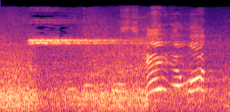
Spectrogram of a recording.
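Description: A steady high-pitched whistle for about a second, then a quick cluster of sharp rising and falling squeaks, like wrestling shoes skidding on the mat, over gym background noise.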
